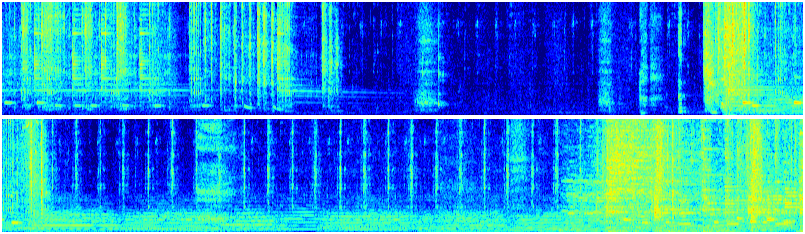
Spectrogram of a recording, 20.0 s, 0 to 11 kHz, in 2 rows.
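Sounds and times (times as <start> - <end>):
clockwork ticking: 0.0 - 5.0, 9.0 - 20.0
musical tones: 9.0 - 20.0.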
